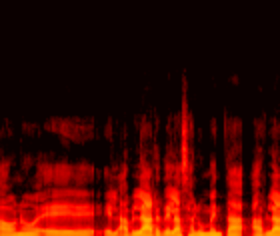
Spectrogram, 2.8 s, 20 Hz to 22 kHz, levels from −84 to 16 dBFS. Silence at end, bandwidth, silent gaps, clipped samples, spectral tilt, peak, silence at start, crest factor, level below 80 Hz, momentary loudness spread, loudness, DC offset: 0 s; 12 kHz; none; under 0.1%; -5.5 dB/octave; -6 dBFS; 0 s; 20 dB; -58 dBFS; 7 LU; -26 LUFS; under 0.1%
